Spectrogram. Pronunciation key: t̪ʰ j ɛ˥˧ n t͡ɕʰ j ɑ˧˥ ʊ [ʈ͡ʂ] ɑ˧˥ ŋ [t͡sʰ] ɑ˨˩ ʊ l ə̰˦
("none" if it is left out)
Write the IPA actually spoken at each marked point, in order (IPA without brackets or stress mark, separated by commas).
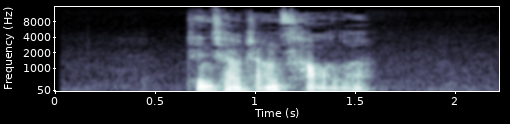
ʈ͡ʂ, t͡sʰ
